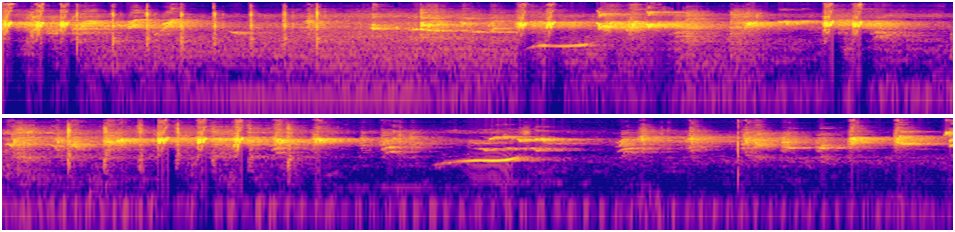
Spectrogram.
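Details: Kalimantan white-rumped shama in full vigorous song: a long run of piercing high whistles mixed with crisp clicks, a lower rising whistled note midway and another swooping whistle later, over a steady low mechanical hum.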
